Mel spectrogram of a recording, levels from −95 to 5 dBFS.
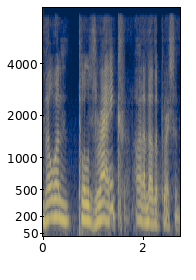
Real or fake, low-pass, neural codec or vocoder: fake; 7.2 kHz; codec, 16 kHz in and 24 kHz out, 0.6 kbps, FireRedTTS-2 codec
